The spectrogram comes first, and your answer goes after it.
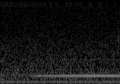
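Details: Westinghouse 622 vacuum tube radio after replacing more capacitors, meter near 6: clean, steady mid-pitched tone holding without hum or crackle; normal audio output.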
